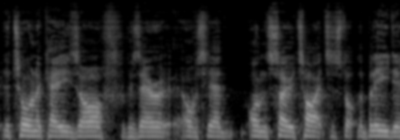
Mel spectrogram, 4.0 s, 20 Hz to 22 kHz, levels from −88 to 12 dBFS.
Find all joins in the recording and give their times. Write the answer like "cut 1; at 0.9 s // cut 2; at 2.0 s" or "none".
none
